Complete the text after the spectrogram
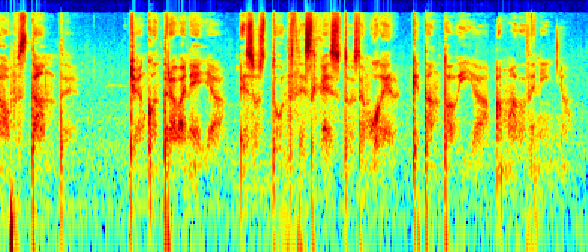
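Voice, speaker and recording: Someone whispers in a calm tone at a very slow pace. Noticeable background noise is present. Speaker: ASMR reader / content creator. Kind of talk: whispered audiobook-style reading of a literary text (ASMR). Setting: rain sounds in a car as background. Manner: whispered, calm, soft.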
